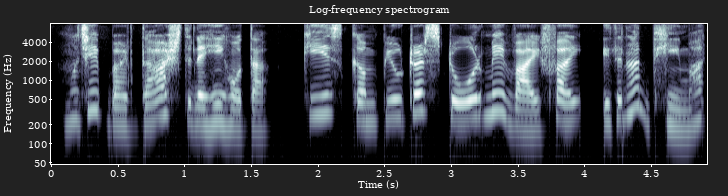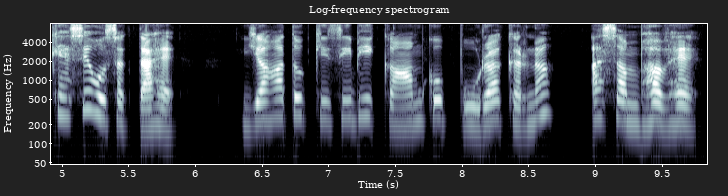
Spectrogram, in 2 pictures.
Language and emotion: Hindi, disgusted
